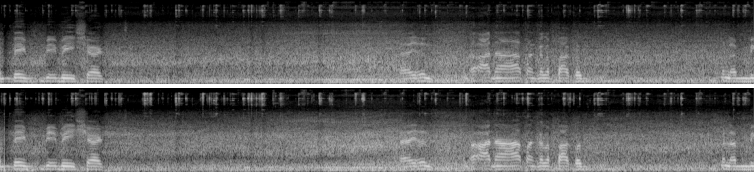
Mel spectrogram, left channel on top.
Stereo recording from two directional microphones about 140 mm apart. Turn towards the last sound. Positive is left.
turn(degrees=20)  # may be behind; listen again after turning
